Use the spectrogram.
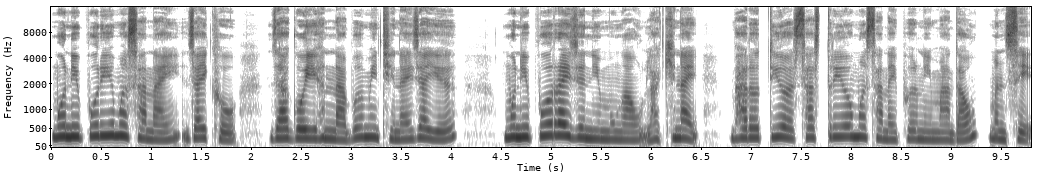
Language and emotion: Bodo, neutral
